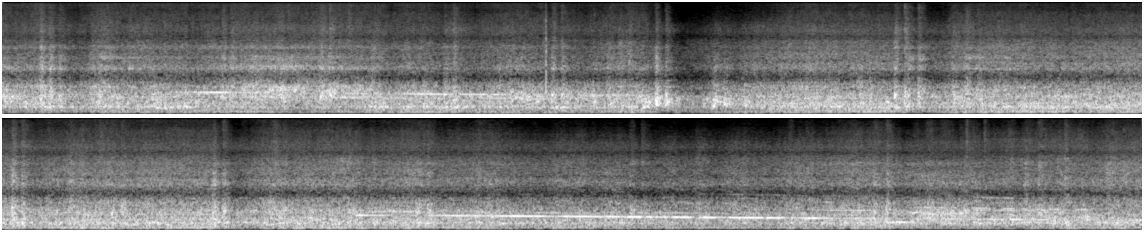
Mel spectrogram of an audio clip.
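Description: Sanyo Electric Railway electric train running, heard from inside the carriage: a steady noise of wheels on rail. There is one sharp knock about eight seconds in, and in the second half a thin whine slowly falls in pitch.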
